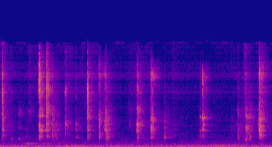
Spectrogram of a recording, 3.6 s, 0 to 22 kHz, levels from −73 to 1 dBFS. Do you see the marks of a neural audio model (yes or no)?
yes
